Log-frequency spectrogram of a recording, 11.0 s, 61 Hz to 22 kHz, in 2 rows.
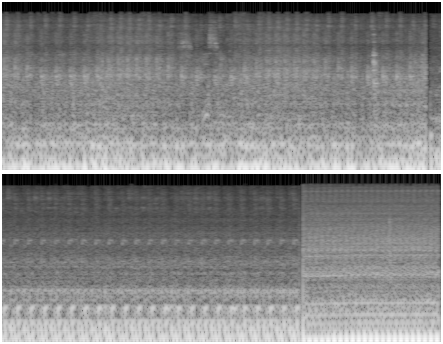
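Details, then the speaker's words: Subaru Impreza GC8 with swapped EJ205: lumpy, uneven idle loping about three beats per second, never settling; it first held around 1500 rpm and then dropped. "it started to idle around fifteen hundred stably and then after a minute it dropped down but it still sounded weird"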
